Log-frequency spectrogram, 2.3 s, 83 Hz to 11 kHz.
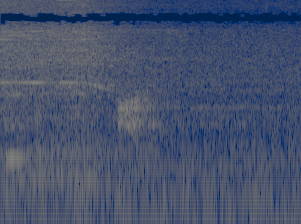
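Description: Roborock E4 robot vacuum running on a tile floor, a steady whir from its motors and brushes that drops a little about a second in. It has just been told to stop cleaning and is heading back to its dock.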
